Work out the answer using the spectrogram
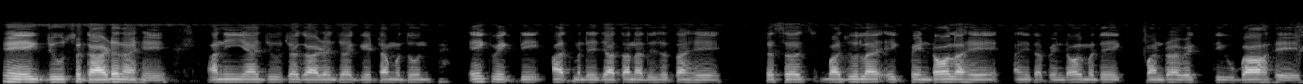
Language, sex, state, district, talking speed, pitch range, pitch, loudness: Marathi, male, Maharashtra, Nagpur, 150 wpm, 110-120 Hz, 115 Hz, -23 LUFS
